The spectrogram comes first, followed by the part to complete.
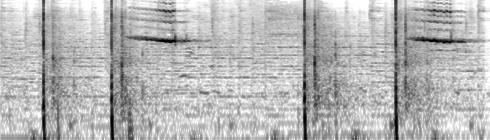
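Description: Fireworks going off: four sharp bangs at irregular intervals, with two falling whistles between them.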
